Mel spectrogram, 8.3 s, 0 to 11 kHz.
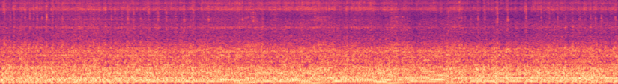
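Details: Toro Power Clear 21in single-stage snowblower, 141cc 4hp two-stroke, pull-started because the electric starter's Bendix isn't engaging. It runs loud and high with wavering, hunting speed; still surging, carb suspected.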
